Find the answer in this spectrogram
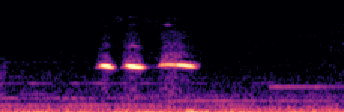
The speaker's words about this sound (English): My ex at the time dared me to whistle while we walked through the cemetery, so I whistled. And out of nowhere, something whistled back at us.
